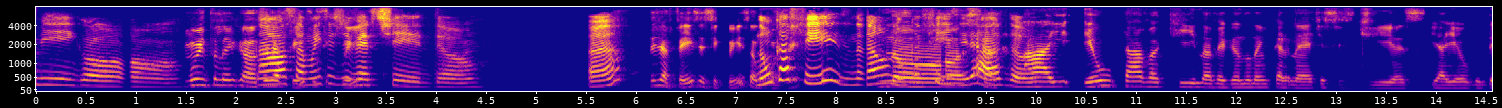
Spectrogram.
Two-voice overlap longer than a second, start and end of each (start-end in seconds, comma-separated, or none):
2.1-3.5, 8.4-10.1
